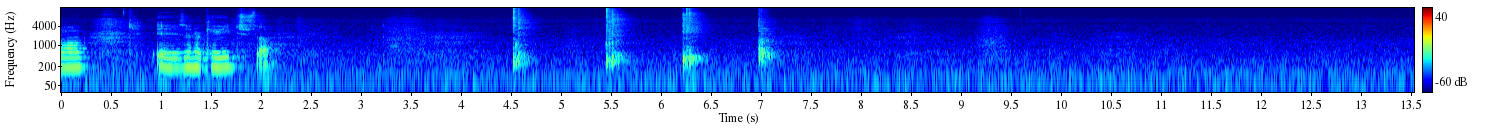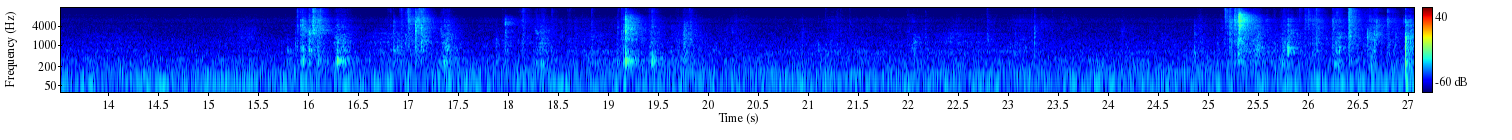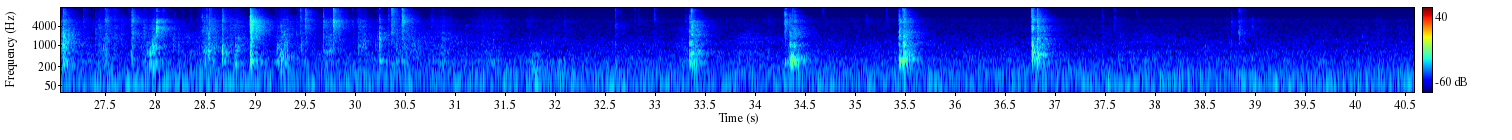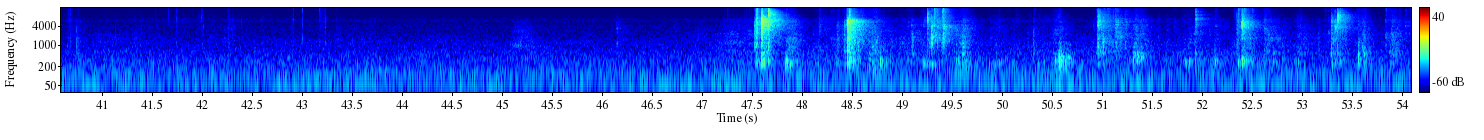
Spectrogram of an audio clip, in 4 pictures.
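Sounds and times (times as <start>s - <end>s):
slime squelching and popping: 4.4s - 7.2s, 15.6s - 23.6s, 24.8s - 31.4s, 32.5s - 35.9s, 36.6s - 37.7s, 47.2s - 54.0s
slime clicking and popping: 4.5s - 4.8s, 5.4s - 7.2s, 25.1s - 30.6s, 47.4s - 54.0s.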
